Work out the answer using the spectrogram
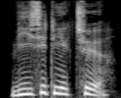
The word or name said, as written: vicedirektør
